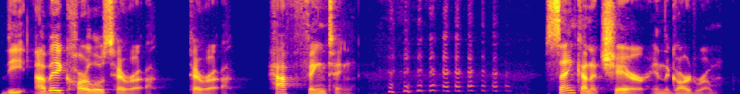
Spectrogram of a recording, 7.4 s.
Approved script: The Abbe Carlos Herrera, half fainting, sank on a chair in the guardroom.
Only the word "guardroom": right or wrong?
right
